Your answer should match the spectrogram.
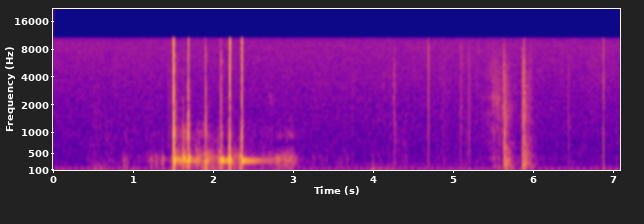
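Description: A hairbrush knocks against a door: a quick burst of five or six sharp, loud raps, then scattered single hits, over a low steady hum with no talking.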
